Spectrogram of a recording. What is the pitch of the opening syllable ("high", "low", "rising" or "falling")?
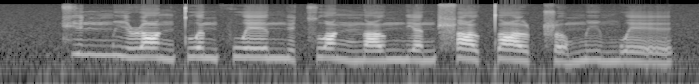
high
